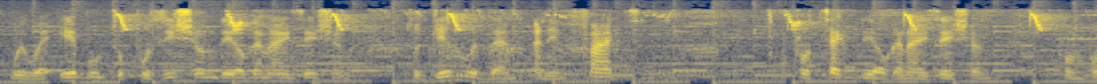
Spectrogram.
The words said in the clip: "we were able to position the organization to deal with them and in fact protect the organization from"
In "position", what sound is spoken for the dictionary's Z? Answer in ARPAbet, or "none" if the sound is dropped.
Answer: Z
